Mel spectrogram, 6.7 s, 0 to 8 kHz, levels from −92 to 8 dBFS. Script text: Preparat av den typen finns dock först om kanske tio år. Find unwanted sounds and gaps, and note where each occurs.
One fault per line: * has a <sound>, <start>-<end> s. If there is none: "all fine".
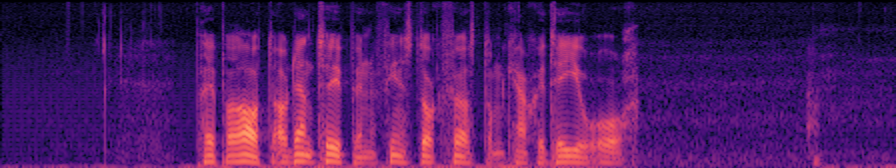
all fine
